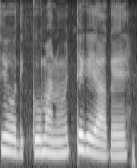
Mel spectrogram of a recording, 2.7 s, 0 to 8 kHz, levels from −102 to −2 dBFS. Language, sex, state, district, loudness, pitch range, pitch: Chakma, female, Tripura, Unakoti, -16 LUFS, 165-200 Hz, 185 Hz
